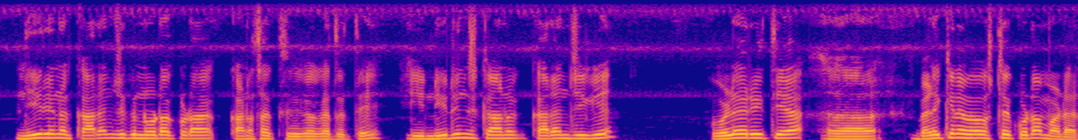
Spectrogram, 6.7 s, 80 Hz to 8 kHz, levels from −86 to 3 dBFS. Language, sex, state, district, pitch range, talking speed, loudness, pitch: Kannada, male, Karnataka, Raichur, 165-205 Hz, 125 wpm, -14 LUFS, 190 Hz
